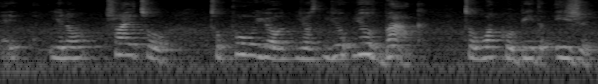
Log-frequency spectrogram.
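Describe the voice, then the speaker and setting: A woman with a Nigerian accent giving a live online coaching talk as host, speaking emphatically and repeating key phrases. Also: lowish voice. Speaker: host and women's health coach. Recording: roomy echo with faint background noise.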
